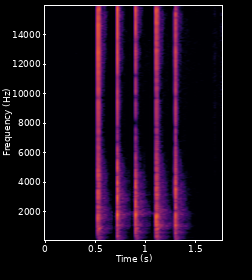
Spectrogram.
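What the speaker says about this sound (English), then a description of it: "knock, knock" Five firm knocks on a door in a steady, evenly spaced series, loud and close, with silence before and after.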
